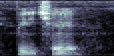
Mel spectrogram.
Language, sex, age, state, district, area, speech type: Hindi, male, 60+, Madhya Pradesh, Seoni, urban, read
